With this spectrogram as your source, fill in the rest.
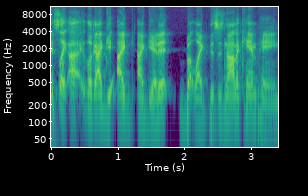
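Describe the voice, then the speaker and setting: In an American accent, a plain, everyday voice with ordinary pitch variation comes across dry and close with no echo against a quiet background. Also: man. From Georgia, US South. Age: 40s. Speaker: podcast host. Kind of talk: casual chat.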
